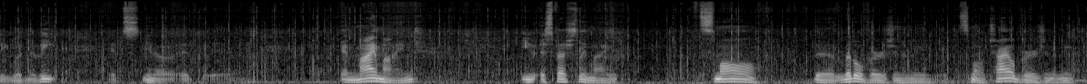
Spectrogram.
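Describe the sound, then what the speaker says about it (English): Heavy rain pours onto a tent in a steady, close, broadband hiss that runs beneath someone talking throughout. "I don't know if you can hear, but it is pouring outside."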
